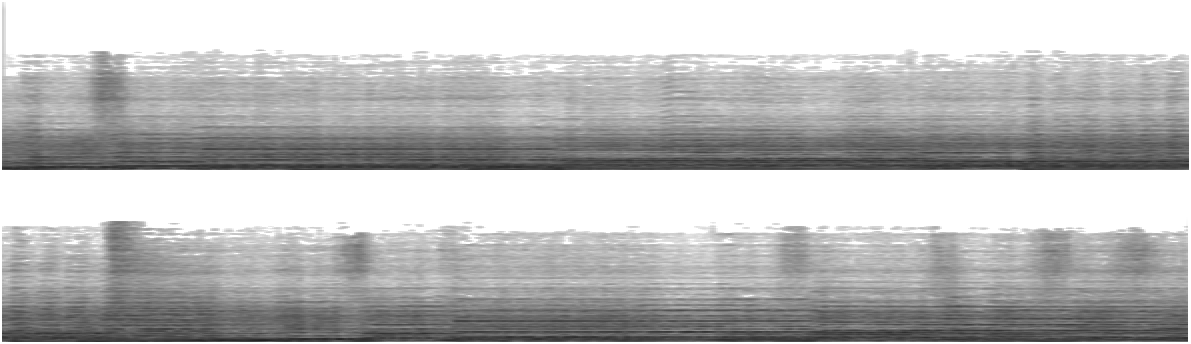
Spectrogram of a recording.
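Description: A large massed choir singing slow, held chords with an orchestra accompanying, the harmony shifting every second or two.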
